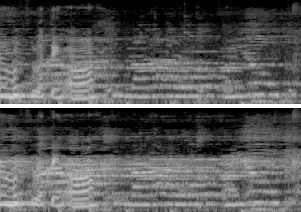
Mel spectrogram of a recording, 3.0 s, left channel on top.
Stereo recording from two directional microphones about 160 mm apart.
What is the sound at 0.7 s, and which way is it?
Speech, 15° left (ahead or behind).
